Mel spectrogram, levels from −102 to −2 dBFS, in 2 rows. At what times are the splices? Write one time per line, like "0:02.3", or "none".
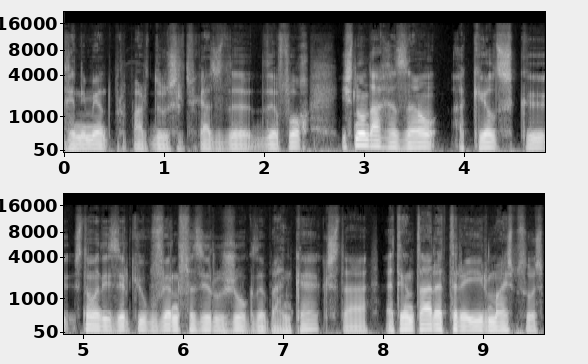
0:06.0
0:07.9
